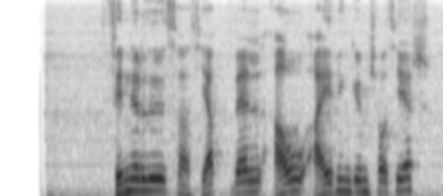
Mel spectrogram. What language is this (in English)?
Icelandic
